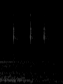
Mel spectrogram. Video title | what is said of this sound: Back to basic:How to fill Acrylic nails. 💅 | as we tap this now you've got that high pitched sound so we're ready to file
